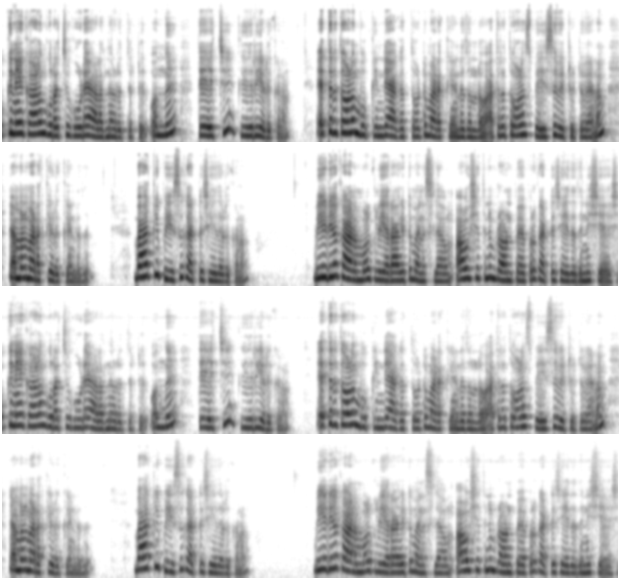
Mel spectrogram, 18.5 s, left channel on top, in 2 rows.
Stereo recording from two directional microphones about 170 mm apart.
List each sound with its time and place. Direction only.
0.1 s a woman's voice: 45° left (ahead or behind)
13.9 s a woman's voice: 45° left (ahead or behind)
